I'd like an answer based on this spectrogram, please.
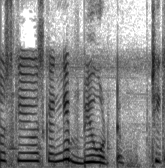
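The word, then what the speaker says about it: but: 4 carbon atom है तो उसके यूज़ करेंगे ब्यूट, ठीक है। इसे बट लिखा हुआ है यहाँ पे, बट इसे हम ब्यूट प्रोनाउंस करते हैं, ठीक है, क्योंकि ब्यूटेन वगैरह आप आगे पढ़ेंगे तो इसे ब्यूट प्रोनाउंस करते हैं।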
